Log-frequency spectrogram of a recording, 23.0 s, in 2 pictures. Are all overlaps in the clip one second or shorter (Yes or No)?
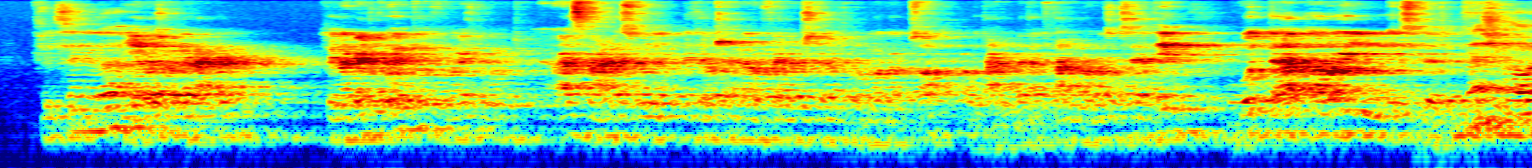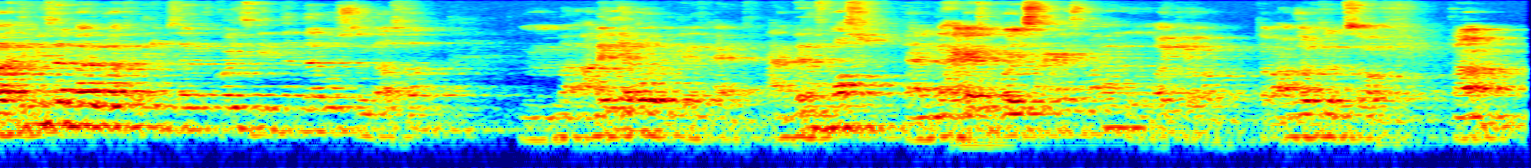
Yes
